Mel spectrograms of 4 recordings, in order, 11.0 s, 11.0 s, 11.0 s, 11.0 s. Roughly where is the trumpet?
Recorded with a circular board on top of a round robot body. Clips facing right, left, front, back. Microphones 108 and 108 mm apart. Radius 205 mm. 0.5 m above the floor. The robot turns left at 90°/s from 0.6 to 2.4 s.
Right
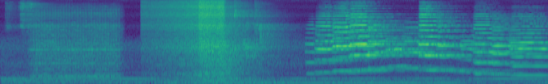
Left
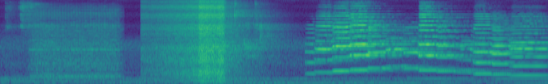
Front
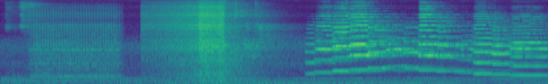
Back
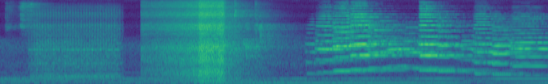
Ahead left.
